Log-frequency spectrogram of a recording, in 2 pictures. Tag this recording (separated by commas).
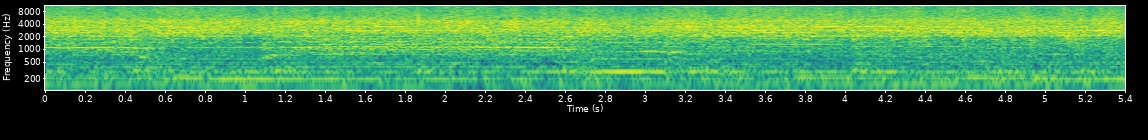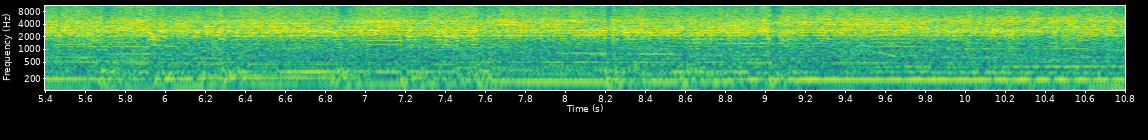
Music, Roll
